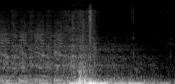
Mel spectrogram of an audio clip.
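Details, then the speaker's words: 1988 Jeep Comanche Renix 2.5L I4 without gas pedal: brief catch and short burst of firing that dies within a second; starts only with a little gas; stalling after start from a seized idle speed motor (throttle stepper motor). "It starts, sorta, but it instantly dies. You notice it doesn't do its little finger dinger."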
